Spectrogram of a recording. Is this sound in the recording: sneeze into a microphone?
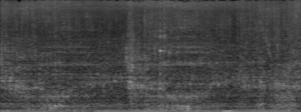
no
